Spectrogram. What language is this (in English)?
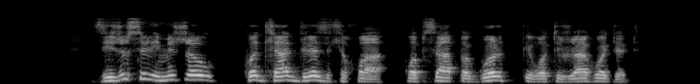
Kabardian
